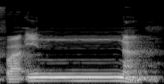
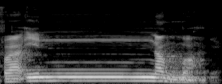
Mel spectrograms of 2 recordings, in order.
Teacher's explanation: Nun bertasydid ini harus kita dengungkan ya, dua harokat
